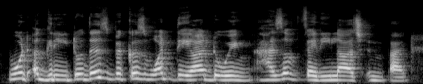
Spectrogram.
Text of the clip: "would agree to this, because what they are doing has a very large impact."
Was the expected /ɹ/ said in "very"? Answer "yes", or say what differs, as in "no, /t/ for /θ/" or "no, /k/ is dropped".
yes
